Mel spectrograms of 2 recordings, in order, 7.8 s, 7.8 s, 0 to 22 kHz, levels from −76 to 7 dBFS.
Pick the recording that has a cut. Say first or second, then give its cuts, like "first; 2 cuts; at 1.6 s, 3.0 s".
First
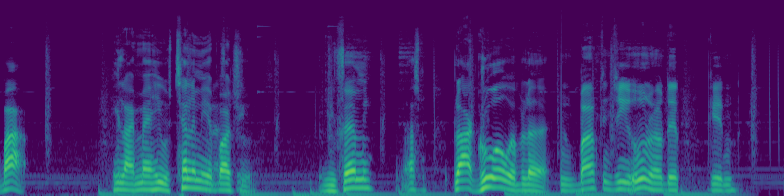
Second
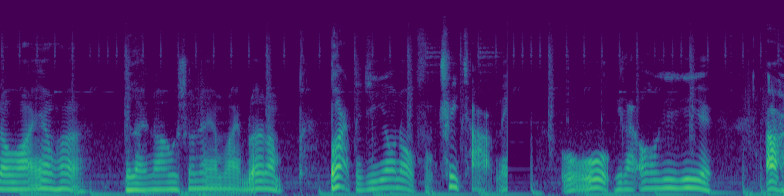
first; 1 cut; at 5.5 s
